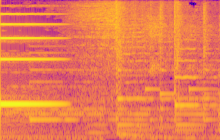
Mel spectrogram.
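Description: A single bright chime rings out and fades over about half a second, marking the start of a new timed stretch interval, over background music that carries on with a beat.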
